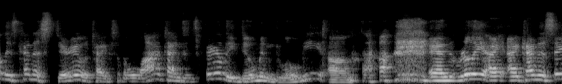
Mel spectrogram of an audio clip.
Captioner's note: laughs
